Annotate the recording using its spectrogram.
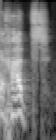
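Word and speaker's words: אחד: Essa palavra único ou um, no hebraico, é Hadz. Esta é a pronúncia, é Hadz.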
